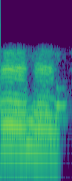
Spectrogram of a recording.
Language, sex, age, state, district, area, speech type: Sanskrit, female, 45-60, Karnataka, Bangalore Urban, urban, conversation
